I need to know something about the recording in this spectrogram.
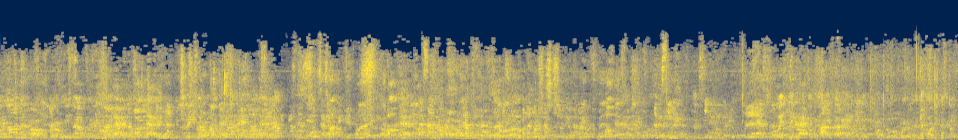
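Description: A crowd of men and women talk and chatter all around in an echoing hall.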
